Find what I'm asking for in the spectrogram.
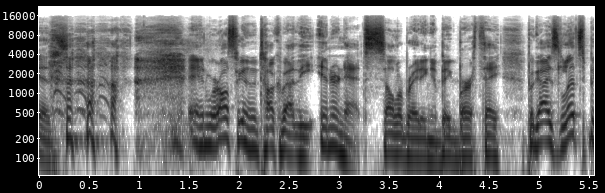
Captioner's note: laughs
